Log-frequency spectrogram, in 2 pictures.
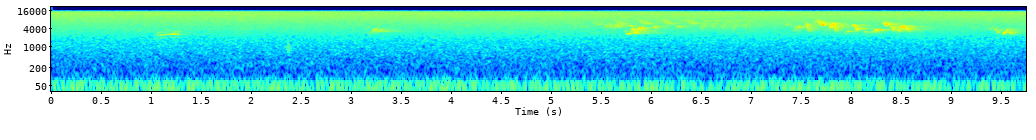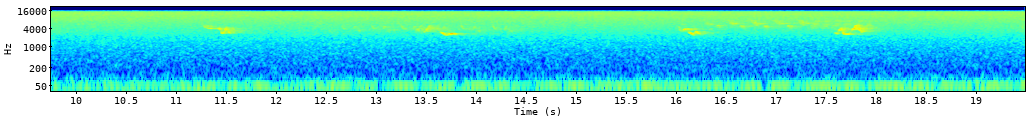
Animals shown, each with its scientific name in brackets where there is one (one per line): Ovenbird (Seiurus aurocapilla)
Red-breasted Nuthatch (Sitta canadensis)
Canada Warbler (Cardellina canadensis)
Nashville Warbler (Leiothlypis ruficapilla)
Red-eyed Vireo (Vireo olivaceus)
